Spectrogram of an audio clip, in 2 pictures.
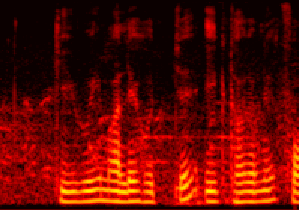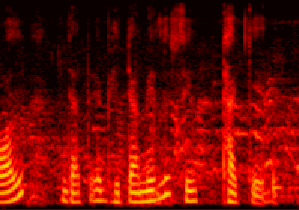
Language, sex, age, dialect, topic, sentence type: Bengali, male, 18-24, Jharkhandi, agriculture, statement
